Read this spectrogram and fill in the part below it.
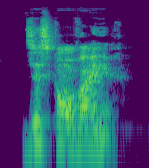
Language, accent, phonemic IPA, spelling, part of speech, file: French, Canada, /dis.kɔ̃.vɛ̃ʁ/, disconvinrent, verb, LL-Q150 (fra)-disconvinrent.wav
- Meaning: third-person plural past historic of disconvenir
